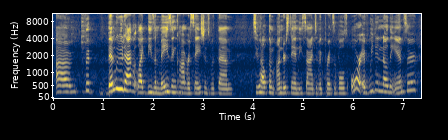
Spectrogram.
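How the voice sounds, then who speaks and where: Female panel guest. Conversational, animated storyteller, medium pitch, live-event ambience with light noise behind. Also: a little fast. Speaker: podcaster and scientist, panel guest.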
